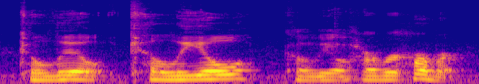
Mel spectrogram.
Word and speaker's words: Khalil Herbert: Khalil Herbert.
